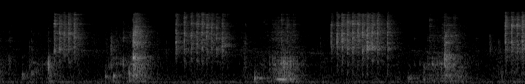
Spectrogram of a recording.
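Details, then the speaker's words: 1959 Harley-Davidson Ironhead Sportster, 65 years old, transmission, clutch and primary rebuilt: slow cranking brings sharp metallic clicks in uneven bursts about once a second; internal engine click, source unknown. "weird noises coming from this engine. That noise I was talking about before. Something doesn't sound right."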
